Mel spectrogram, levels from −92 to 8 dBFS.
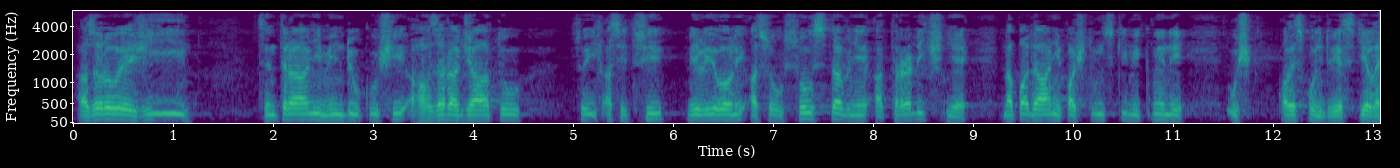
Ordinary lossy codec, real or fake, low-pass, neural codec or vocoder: none; fake; 5.4 kHz; codec, 16 kHz, 8 kbps, FreqCodec, larger model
